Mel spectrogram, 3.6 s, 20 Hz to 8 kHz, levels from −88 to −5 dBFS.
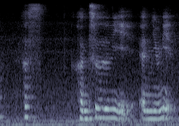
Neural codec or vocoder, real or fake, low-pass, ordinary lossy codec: none; real; 7.2 kHz; none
